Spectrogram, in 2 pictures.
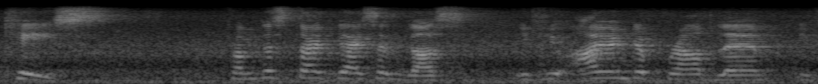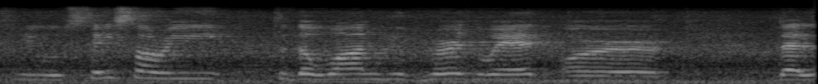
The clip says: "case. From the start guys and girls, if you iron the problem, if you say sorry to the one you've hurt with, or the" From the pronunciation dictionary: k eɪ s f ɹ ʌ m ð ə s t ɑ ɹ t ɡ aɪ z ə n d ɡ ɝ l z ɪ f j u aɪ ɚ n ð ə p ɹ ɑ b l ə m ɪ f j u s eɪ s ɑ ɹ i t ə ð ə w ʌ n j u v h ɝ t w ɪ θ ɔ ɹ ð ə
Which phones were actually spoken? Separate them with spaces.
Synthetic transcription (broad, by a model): k eɪ s f ɹ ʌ m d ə s t ɑ ɹ t ɡ aɪ s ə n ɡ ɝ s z ɪ f j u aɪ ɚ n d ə p ɹ ɑ b l ə m ɪ f j u s eɪ s ɑ ɹ i t ə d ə w ʌ n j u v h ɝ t w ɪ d ɔ ɹ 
